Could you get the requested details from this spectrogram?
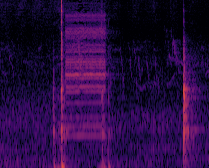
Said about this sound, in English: That you, Bonnie? Let me buzz you in.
